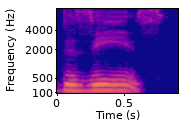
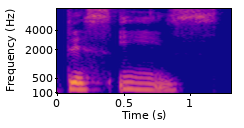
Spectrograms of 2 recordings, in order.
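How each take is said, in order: First: It is said fast, as one run-together word. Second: It is said slowly, split into two parts. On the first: "people say it really fast and it becomes disease" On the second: "the lack of ease"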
